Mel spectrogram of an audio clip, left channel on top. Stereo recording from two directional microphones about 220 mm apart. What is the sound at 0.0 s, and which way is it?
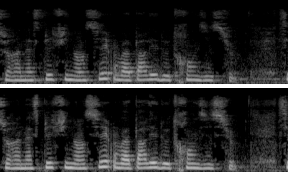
Speech, 50° right (ahead or behind).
